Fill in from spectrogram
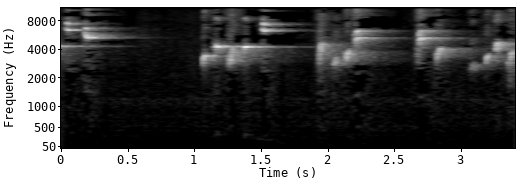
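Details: Twittering babble song of a European goldfinch, used to encourage goldfinches to sing; three or four quick bursts of high, tinkling, warbled notes with steep up-and-down slurs, gaps of silence between, nothing else audible.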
